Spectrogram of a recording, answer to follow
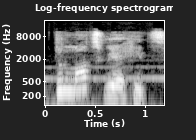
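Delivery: ordinary delivery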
